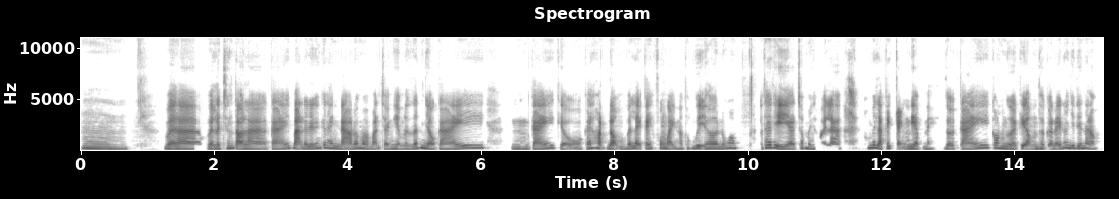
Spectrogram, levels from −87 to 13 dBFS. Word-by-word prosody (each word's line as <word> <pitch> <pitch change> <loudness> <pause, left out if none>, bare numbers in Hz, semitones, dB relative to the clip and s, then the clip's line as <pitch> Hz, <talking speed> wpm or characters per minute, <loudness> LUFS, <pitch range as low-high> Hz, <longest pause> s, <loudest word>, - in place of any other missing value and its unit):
Ừm. 205 -4 -5 0.6
Vậy 195 -4 +3
là 175 -2 +5 0.2
vậy 200 -2 +1
là 185 - +2
chứng 220 +6 -3
tỏ 170 - +5
là 170 -3 0
cái 180 +5 -1
bạn 230 -3 +5
đã 205 - -2
đến 205 0 -1
đến 235 +3 -4
cái 270 - -3
Thanh 225 -3 -3
Đảo - - +3
đó 215 - 0
mà 215 -3 -2
bạn 175 -2 -4
trải 155 0 -5
nghiệm 180 -3 -5
được 170 0 -8
rất 215 +3 0
nhiều 235 -10 +2
cái, 225 +11 -1 0.4
ừm, 185 -1 -8
cái, 200 +7 +2
kiểu, - - -4
cái 215 +1 -1
hoạt 235 -2 +1
động, 190 -1 +1
với 205 +1 -1
lại 225 - +2
cái 195 +3 -1
phong 215 -1 -2
ảnh - - 0
nó 180 - -7
thú 210 - -12
vị 235 -1 +2
hơn, 210 0 0
đúng 205 - -5
không? 245 -1 -2 0.3
Ơ, - - -12
thế 275 +1 +5
thì, 200 -9 +6
à, 165 -1 +3
cho 230 +8 -5
mình 205 -5 -3
hỏi - - -1
là 165 -3 +2 0.3
không 245 - -4
biết 275 - +2
là - - +7
cái 230 - -1
cảnh 200 - +2
đẹp 180 -3 +3
này, 175 0 -8 0.2
rồi 170 -4 -3
cái 210 +9 +1
con 245 -4 -1
người, 185 -4 +1
cái - - +3
ẩm 180 +3 0
thực 205 0 -5
ở 165 - 0
đấy 165 - 0
nó 260 - -3
như 240 -2 -1
thế 220 - -1
nào? 220 -6 -1
200 Hz, 275 wpm, -29 LUFS, 180-225 Hz, 0.6 s, là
